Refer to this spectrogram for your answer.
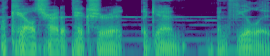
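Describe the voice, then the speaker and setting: Against clear background music, a man rattles along at a fairly quick pace in a put-on character voice. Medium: actual play.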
